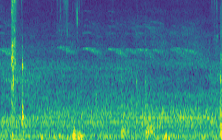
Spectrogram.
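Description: Quiet outdoor ambience with a small bird chirping faintly, short high chirps about every half second, and a few soft clicks near the start.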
